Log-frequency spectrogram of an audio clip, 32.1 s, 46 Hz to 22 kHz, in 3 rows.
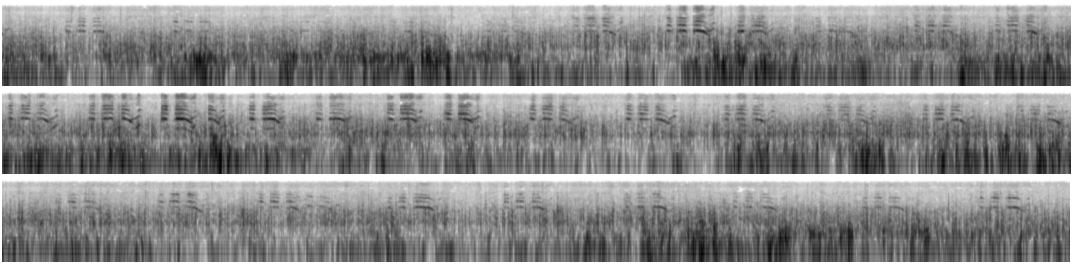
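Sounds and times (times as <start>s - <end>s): rain hissing: 0.0s - 32.0s
high squeaky chirps: 5.0s - 8.5s.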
